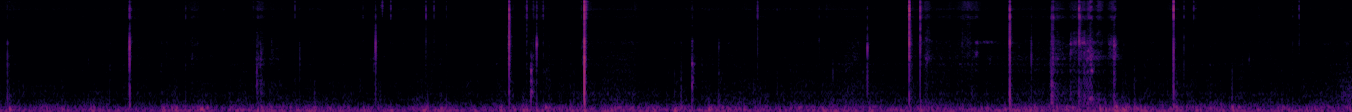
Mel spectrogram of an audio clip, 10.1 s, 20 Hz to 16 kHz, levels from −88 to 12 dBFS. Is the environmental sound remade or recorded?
remade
